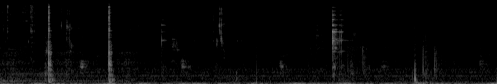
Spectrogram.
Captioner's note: knocker clicking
